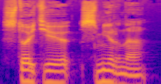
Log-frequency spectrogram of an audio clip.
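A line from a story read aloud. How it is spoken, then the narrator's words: Plain. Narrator (Russian): сказал он им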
